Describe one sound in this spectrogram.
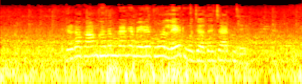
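A young woman speaks in a drawn-out, sing-song voice close by.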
